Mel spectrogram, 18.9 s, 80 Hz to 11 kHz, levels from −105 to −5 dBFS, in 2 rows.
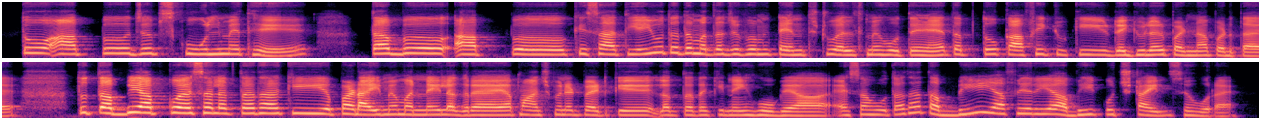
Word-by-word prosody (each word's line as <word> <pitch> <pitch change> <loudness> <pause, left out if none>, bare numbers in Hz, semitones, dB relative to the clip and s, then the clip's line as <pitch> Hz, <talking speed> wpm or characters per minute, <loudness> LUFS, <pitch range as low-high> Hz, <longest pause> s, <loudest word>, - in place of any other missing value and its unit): तो 300 -1 -1
आप 250 -2 +1 0.3
जब 275 0 -3
स्कूल 255 -2 -3
में 255 -1 -2
थे, 210 -6 -1 0.8
तब 270 0 +3 0.4
आपके 240 0 -1
साथ 245 -1 0
यही 245 +2 0
होता 320 0 -3
था - - +3
मतलब 250 -3 -2
जब 250 +1 -5
हम 245 -1 -3
10th-12th 220 -1 -4
में 225 - -4
होते 210 -1 -4
हैं, 205 +2 0
तब 235 -2 -6
तो 250 0 -2
काफ़ी 220 +3 +1
क्योंकि 230 0 -8 0.2
रेगुलर 220 +2 0
पढ़ना 195 -1 -2
पड़ता 185 -2 -4
है। 170 0 -2 0.4
तो 320 - 0
तब 290 -5 +8
भी 335 +1 +7
आपको 310 0 +4
ऐसा 300 +1 +6
लगता 285 0 +2
था 285 -1 +4
कि 280 -2 +2
पढ़ाई 230 -4 +6
में 240 +1 -3
मन 230 -1 -1
नहीं 225 +1 +1
लग 220 -3 +1
रहा 210 +1 +2
है 210 0 +5
या 210 - +3
5 220 -1 -2
मिनट 220 -1 -3
बैठ 205 -1 +1
के 205 -1 +2
लगता 205 +1 -4
था 210 0 -5
कि, 210 +1 -11
"नहीं, 205 0 -3
हो 200 -2 -2
गया।" 185 -1 0 0.2
ऐसा 235 +3 -6
होता 235 +3 -5
था 325 - -2
तब 200 -3 -3
भी 275 +9 -3
या 270 -2 +2
फिर 270 -1 -3
ये 260 0 -2
अभी 220 +4 -5
कुछ 230 -1 -7
टाइम 195 -4 -1
से 200 - -9
हो 175 -3 -8
रहा 165 - -7
है? 160 +1 -17
230 Hz, 215 wpm, -22 LUFS, 210-260 Hz, 0.8 s, तब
